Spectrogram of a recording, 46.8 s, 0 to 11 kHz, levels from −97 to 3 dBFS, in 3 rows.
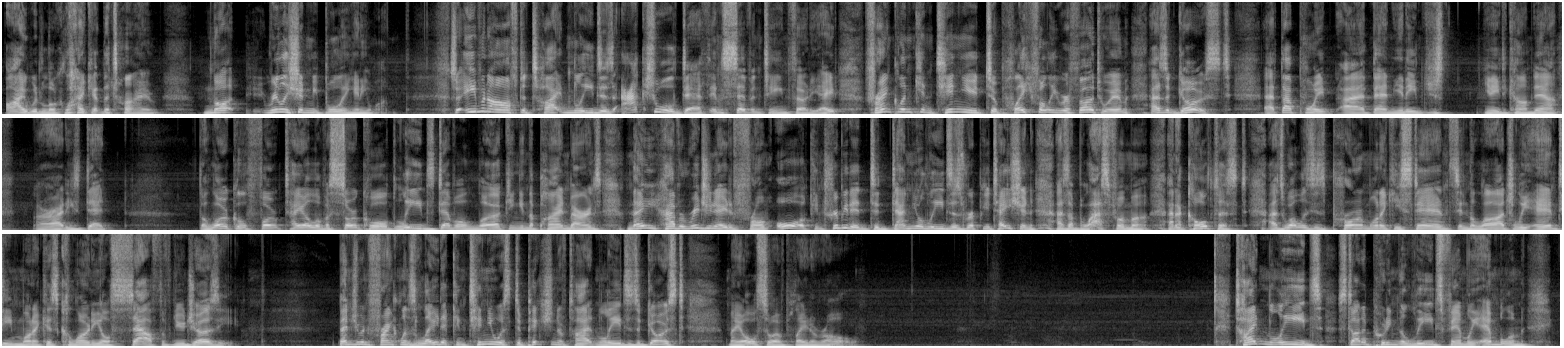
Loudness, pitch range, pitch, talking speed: -24 LUFS, 125-170 Hz, 145 Hz, 155 wpm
